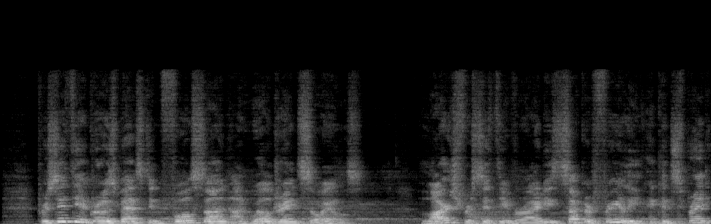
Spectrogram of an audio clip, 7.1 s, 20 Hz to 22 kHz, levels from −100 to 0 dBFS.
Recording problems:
off-mic speech; far
echo of what is said; faint; throughout; 320 ms later, 25 dB below the speech
room echo; very slight; dies away in 0.2 s

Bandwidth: 15 kHz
